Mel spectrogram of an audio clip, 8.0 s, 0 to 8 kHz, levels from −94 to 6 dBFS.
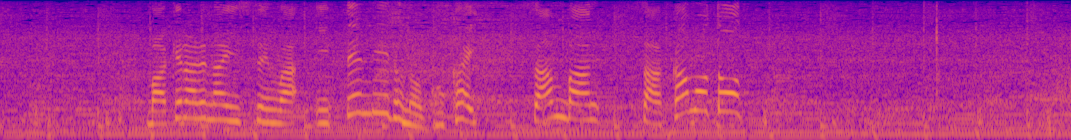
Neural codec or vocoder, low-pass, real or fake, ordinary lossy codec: none; none; real; none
